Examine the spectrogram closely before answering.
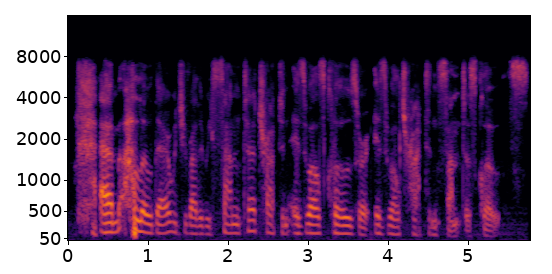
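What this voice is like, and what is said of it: Soft Irish accent, London-influenced. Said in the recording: “this is Irish by way of London for 11 years... this is a slightly softer accent”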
